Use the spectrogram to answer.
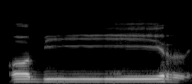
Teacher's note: Sama juga khabir, ini karena ada ya mati, maka ro-nya jadi tipis.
